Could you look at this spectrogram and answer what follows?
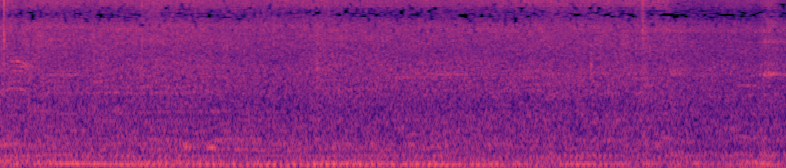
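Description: Hot oil in a steel wok sizzling and bubbling over a steady low hum.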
